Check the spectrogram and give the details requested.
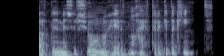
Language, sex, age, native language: Icelandic, male, 30-39, Icelandic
